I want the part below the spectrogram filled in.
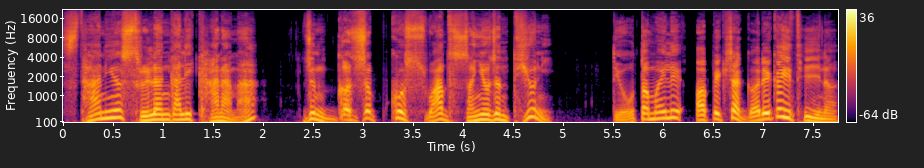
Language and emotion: Nepali, surprised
